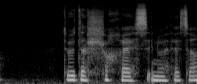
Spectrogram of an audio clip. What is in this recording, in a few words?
"lloches", Welsh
